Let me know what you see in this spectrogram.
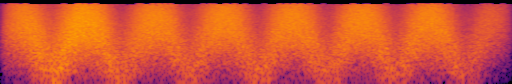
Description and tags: Sounds like something constantly sweeping back and forth.
Created using Chiptone by clicking the randomize button.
